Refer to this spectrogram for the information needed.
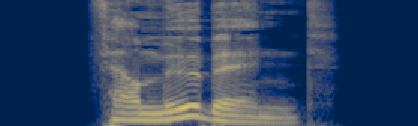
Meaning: present participle of vermöbeln
- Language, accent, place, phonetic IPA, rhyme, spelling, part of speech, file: German, Germany, Berlin, [fɛɐ̯ˈmøːbl̩nt], -øːbl̩nt, vermöbelnd, verb, De-vermöbelnd.ogg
